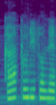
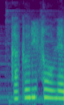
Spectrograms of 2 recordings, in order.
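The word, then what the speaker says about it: Capri-Sonne: 果実飲料だなドイツ語ではカープリゾネと発音するんだが日本ではカプリソーネになったぜ特徴的なの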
